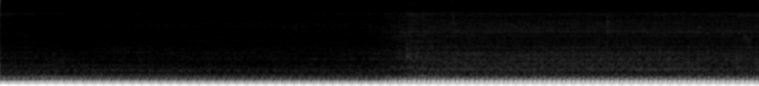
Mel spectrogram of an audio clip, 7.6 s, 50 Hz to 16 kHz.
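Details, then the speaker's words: 2014 Ford F150 V8 started after intermediate steering shaft replacement: deep, even burble at idle with a smooth steady beat and no ticks or knocks; healthy idle. "all right so here we will start this bad boy up [Music] sounds like V8 boys"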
